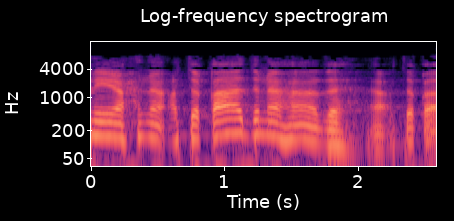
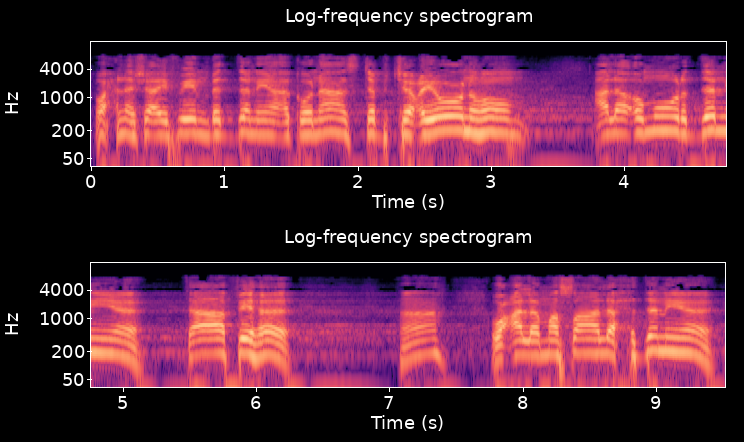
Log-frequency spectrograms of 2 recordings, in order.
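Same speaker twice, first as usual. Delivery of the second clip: passionate preaching; 3 semitones higher, 5 dB louder than usual. Acted. Preacher on worthy tears.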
